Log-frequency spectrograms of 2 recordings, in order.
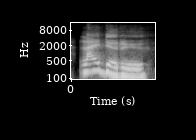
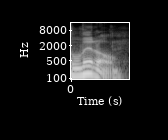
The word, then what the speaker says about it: Lidl: If someone was like, it's pronounced Lidl. Lidl. They have signs that are like Yeah. a Lidl savings, which makes you think it's little. No, it's Lidl.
